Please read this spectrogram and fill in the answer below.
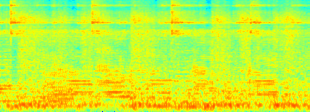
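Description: A school jazz band playing live: saxophones and a drum kit in a full, steady ensemble groove.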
